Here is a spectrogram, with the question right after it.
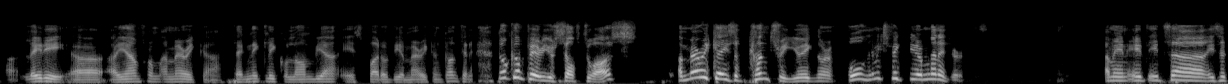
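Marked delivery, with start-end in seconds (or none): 0.1-4.8 put-on lower, softer Colombian-accented reply; Colombian call-center agent. Agent correcting an American caller, lower Colombian accent. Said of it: "I am Colombian". 5.0-9.7 higher, louder mock outrage; indignant American caller. American caller demanding the manager, mock indignant.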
